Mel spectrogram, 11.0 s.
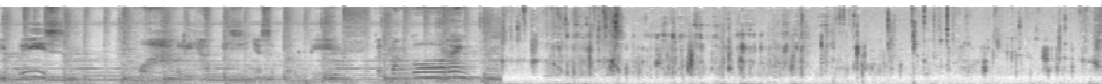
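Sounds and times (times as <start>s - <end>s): chewing and mouth sounds: 4.9s - 11.0s
crunching fries: 5.0s - 11.0s.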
